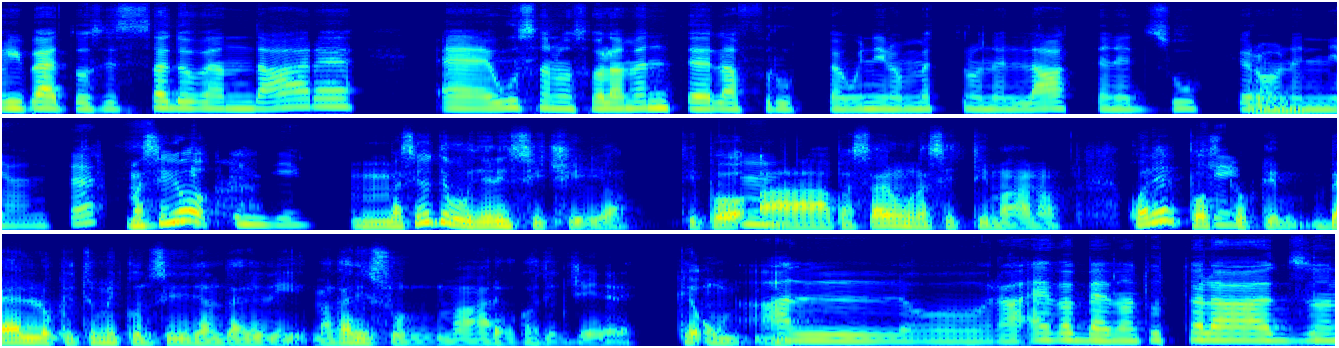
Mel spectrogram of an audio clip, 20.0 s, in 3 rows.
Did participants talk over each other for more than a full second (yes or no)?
no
